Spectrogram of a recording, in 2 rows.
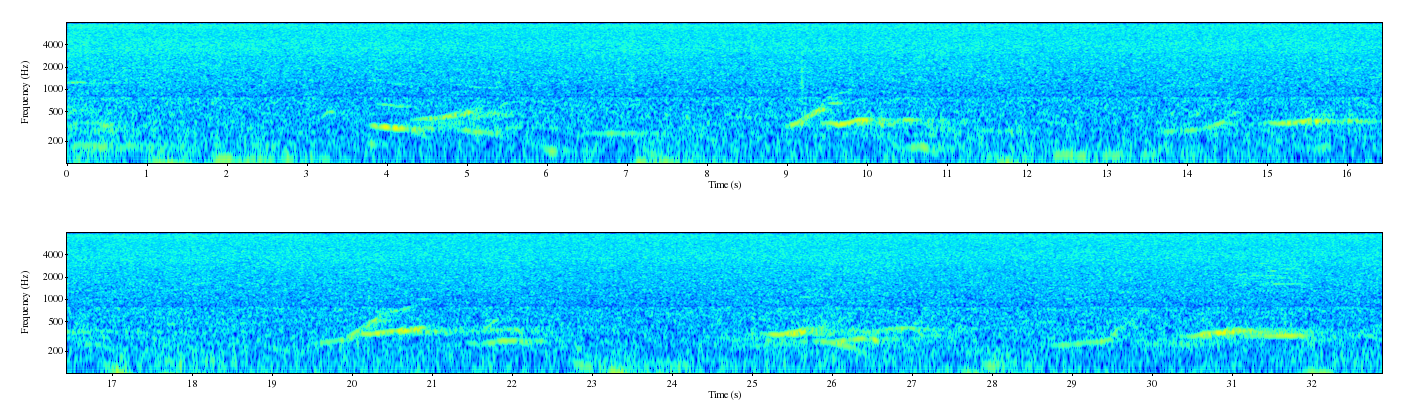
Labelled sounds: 0.0	0.2	humpback whale, 1.2 to 1.3 kHz

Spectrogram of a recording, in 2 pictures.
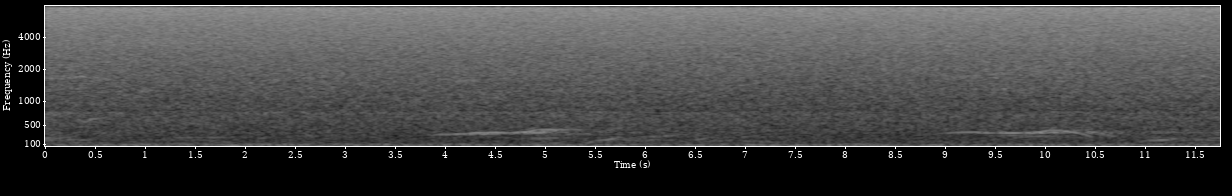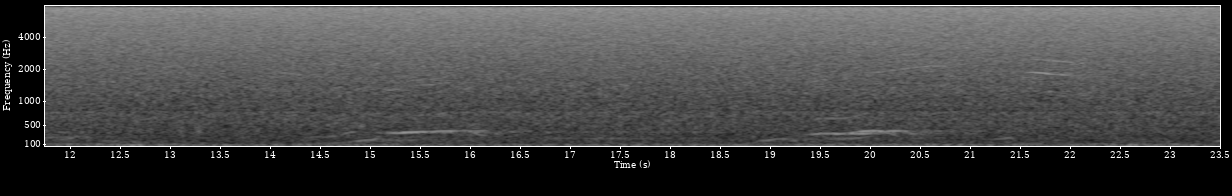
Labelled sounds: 21.6	22.1	killer whale, Bigg's (transient), 1.7 to 2.4 kHz

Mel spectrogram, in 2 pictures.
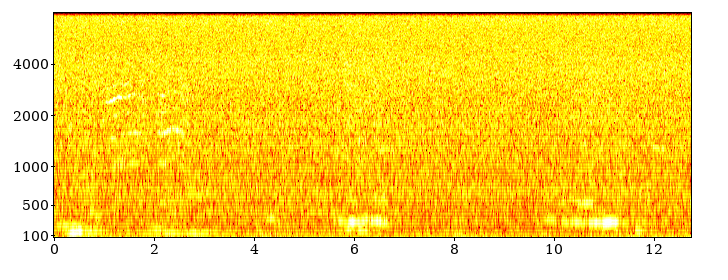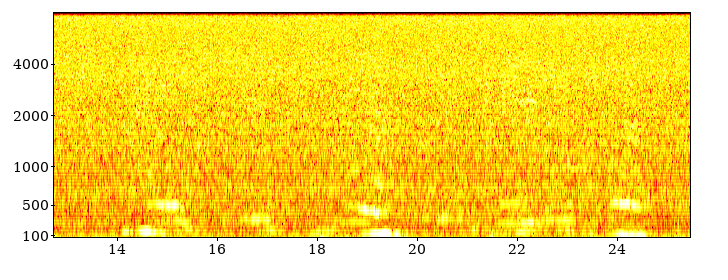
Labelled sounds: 1.0	2.6	humpback whale, 1.5 to 2.7 kHz

